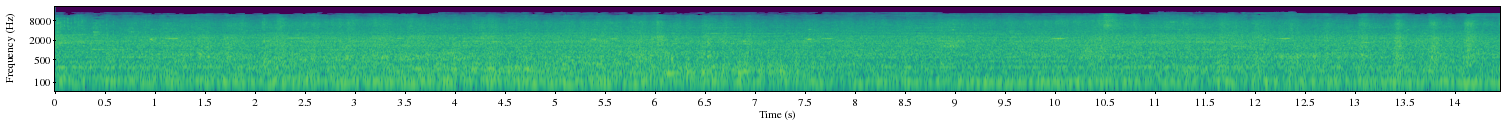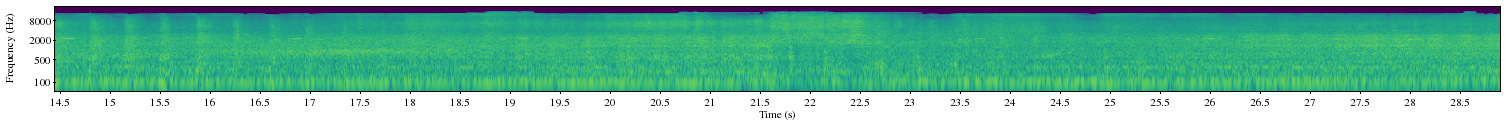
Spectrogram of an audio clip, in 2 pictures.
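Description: Covered grain hopper cars of a freight train rolling past close by: a steady rumble of steel wheels on rail with rhythmic clicking over the rail joints. Wheels screech briefly about twenty seconds in.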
